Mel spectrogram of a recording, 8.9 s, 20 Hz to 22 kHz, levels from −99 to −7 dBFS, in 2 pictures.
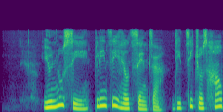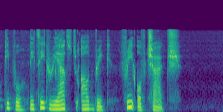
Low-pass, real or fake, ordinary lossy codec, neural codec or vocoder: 7.2 kHz; fake; none; codec, 16 kHz, 16 kbps, FunCodec, trained on Chinese and English, 50 frames a second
